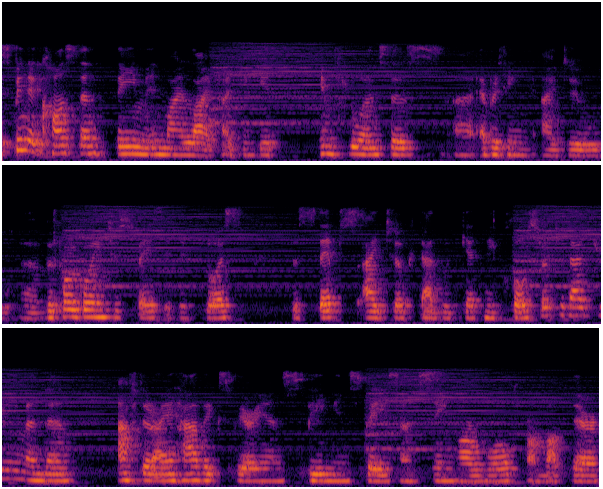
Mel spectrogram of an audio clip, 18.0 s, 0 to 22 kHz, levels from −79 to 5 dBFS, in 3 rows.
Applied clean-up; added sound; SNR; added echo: none; Crash cymbal; 19 dB; none.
